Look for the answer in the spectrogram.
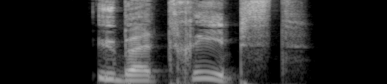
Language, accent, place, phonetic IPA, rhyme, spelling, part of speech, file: German, Germany, Berlin, [ˌyːbɐˈtʁiːpst], -iːpst, übertriebst, verb, De-übertriebst.ogg
- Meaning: second-person singular preterite of übertreiben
